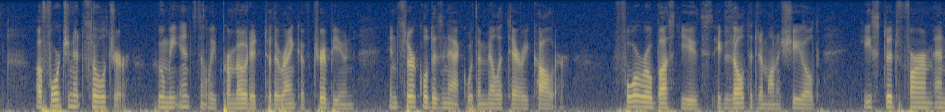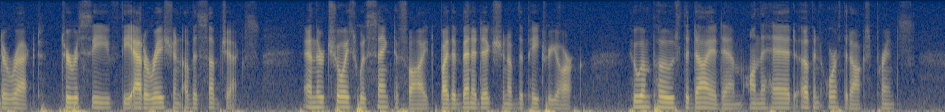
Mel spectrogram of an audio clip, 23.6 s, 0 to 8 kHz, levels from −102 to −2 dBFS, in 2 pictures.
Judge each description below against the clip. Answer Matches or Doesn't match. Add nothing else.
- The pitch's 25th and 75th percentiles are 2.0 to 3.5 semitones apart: Matches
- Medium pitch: Doesn't match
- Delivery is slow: Doesn't match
